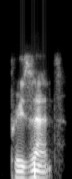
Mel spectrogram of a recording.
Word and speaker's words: present: So for example, anytime these are used as verbs, the stress is on the second syllable: present, progress, record, rebel.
